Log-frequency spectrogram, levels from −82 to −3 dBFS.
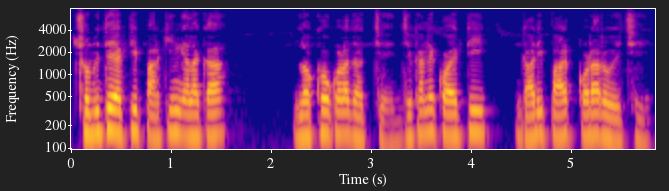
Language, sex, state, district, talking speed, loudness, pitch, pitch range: Bengali, male, West Bengal, Alipurduar, 135 wpm, -19 LUFS, 145 Hz, 135-155 Hz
